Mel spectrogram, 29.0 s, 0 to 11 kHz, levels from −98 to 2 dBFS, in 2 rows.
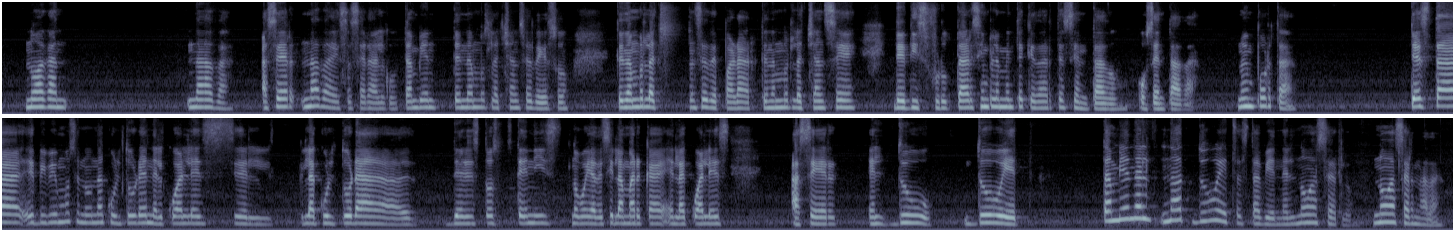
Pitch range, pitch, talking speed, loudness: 195-245 Hz, 215 Hz, 155 wpm, -38 LUFS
